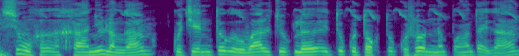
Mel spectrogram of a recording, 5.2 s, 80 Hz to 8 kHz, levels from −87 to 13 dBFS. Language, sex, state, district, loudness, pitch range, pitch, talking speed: Wancho, male, Arunachal Pradesh, Longding, -16 LUFS, 155-175 Hz, 160 Hz, 185 wpm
